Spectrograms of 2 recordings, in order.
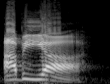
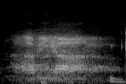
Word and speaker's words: Abijah: Abiyah. – Good. This is how you pronounce the priestly division that Zechariah is from. It's Abiyah. It looks like Abijah, but there are no J's in Hebrew or Greek.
